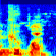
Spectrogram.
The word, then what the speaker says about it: Cooper: Roy Koopa is how his family apparently pronounced it.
